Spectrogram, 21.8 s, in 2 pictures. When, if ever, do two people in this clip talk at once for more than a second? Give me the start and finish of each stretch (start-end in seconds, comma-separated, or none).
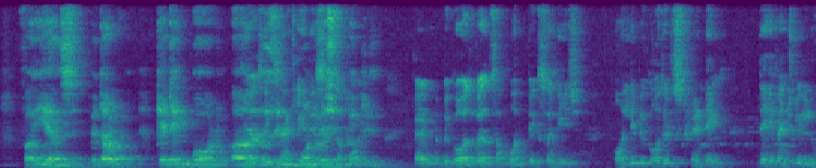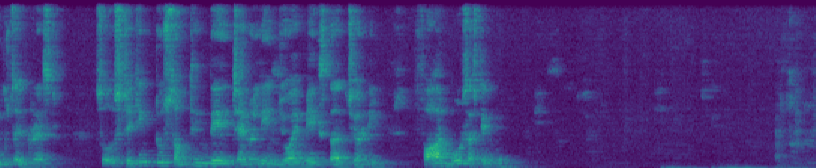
3.2-5.0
